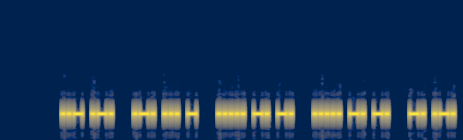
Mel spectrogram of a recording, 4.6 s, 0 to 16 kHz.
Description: Morse code, heard as a keyed tone, about 40 wpm, 700 Hz. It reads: UR RST 5NN 5NN NR
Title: Practice QSO - Exchange 1 - Beginning - 40wpm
